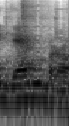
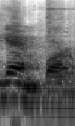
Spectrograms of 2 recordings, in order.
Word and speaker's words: Gembrong: Bacanya Gembrong. Gembrong, Genjing. Genjing. Kita kan bilangnya Gempor, bukannya Gempor. Oh, gitu, Gempor.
